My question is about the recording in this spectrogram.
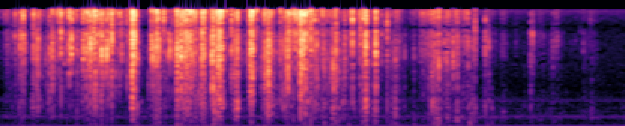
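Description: Pokémon TCG booster pack's foil wrapper being torn open and crinkled by hand, a dense crackle that eases off after about four seconds.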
